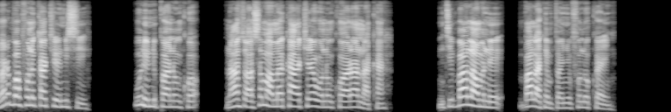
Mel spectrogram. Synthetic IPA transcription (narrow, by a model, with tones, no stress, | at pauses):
ɾa˦ɾɪ˦bɔ˦fʊ˦ʊ̃˦kʰa˦t͡ɕʰɪ˦ɾɛ˨nĩ˦se˨ | wʊ˦nɪ̃˨˦nĩ˦pʰa˦nʊ̃˦ŋ̩˦kʰɔ˦ | nã˨˦n̩˦s̬ɔ˨a˨sɛ˦mã˨m˦ɛ˦kʰã˦a˨t͡ɕʰɪ˦ɾɛ˦wɔ˨nʊ̃˦ŋ̩˦kʰʊ̃˦a˦ɾa˦nã˨kʰã˦ | n̩˨tʰi˦ba˦lã˨mnɪ̃˨ | ba˦la˨km̩˨pʰæ̃˨ɲɪ̃˨mfʊ˦nʊ̃˦kʰɛ˦˨ɪ˨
